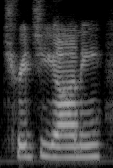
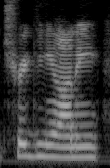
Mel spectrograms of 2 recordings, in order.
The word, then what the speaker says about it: Trigiani: I've been saying her last name wrong, apparently, because the audiobook narrator pronounced it Trigiani. I think I said Trigiani.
